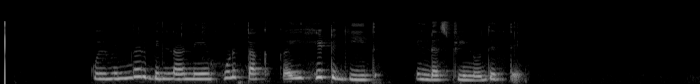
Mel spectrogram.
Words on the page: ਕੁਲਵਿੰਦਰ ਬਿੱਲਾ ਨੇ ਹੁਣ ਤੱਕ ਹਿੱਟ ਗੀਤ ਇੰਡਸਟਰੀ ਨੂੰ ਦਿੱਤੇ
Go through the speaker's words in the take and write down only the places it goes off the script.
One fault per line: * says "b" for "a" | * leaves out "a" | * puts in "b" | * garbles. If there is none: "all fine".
* puts in "ਕਈ"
